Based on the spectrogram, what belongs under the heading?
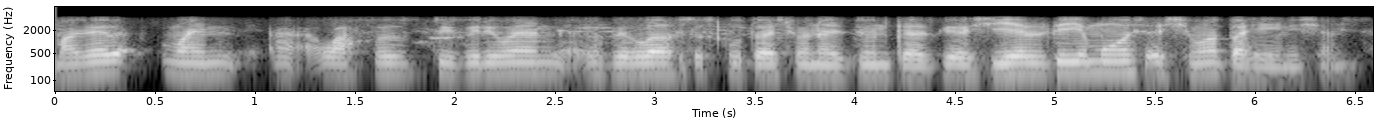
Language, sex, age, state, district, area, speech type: Kashmiri, male, 30-45, Jammu and Kashmir, Srinagar, urban, conversation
